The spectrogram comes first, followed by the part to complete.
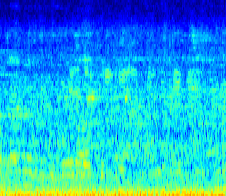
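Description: Steady low drone of a tour bus's engine and running gear, heard inside the passenger cabin, with people talking faintly over it.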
